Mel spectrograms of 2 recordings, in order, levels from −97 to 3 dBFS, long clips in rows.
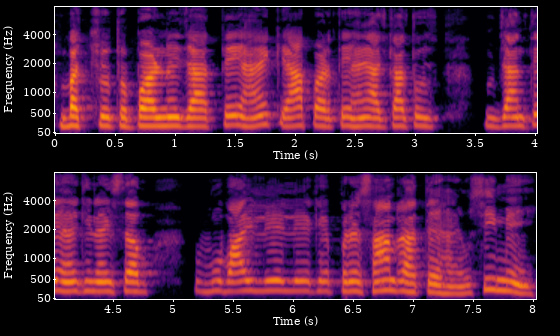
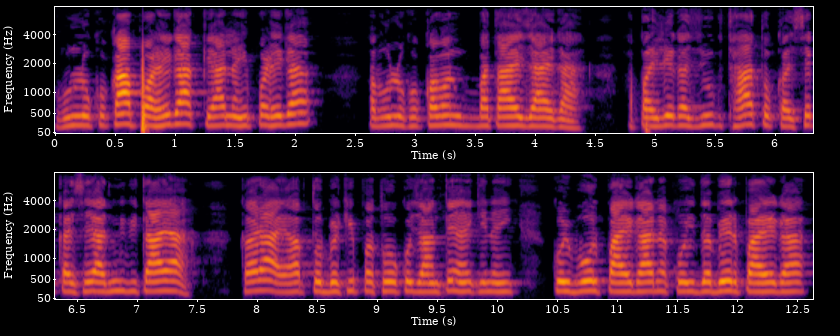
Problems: none marked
